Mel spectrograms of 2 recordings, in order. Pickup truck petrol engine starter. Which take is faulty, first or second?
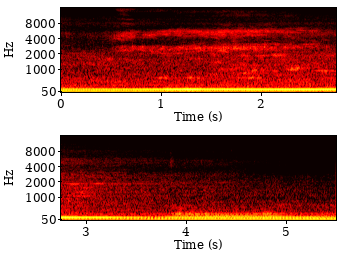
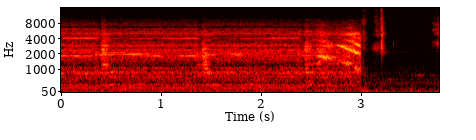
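second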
